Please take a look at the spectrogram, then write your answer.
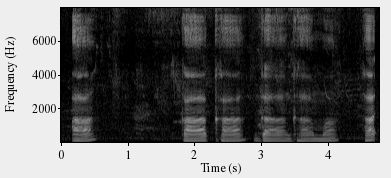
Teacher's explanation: जो है इनका उच्चारण स्थान कंठ है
